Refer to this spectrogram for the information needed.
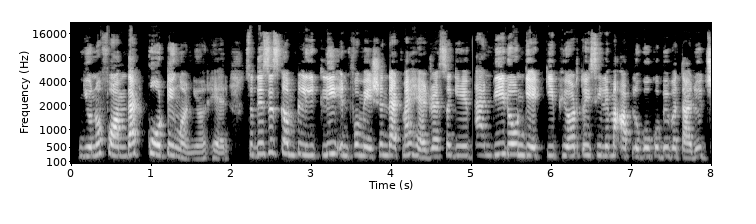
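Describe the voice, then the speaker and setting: A young woman with a high, bright voice talks casually to camera. She mixes Hindi and freely in a chatty vlog manner. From India. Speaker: beauty vlogger.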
